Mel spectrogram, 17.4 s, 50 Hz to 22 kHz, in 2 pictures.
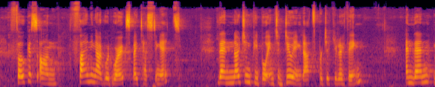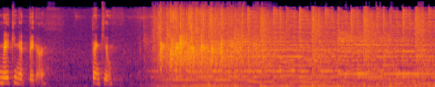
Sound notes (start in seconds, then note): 11.5 applause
